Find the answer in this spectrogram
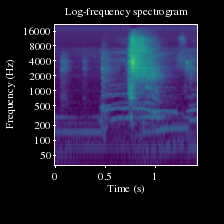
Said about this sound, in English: No, that was just me sneezing.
